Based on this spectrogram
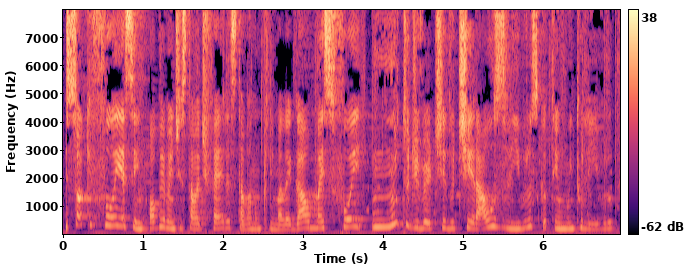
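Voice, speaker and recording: A woman's voice: a little high, brisk, husky, faint music behind. A woman hosting a podcast, chatting enthusiastically. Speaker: podcast host. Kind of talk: casual chat.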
